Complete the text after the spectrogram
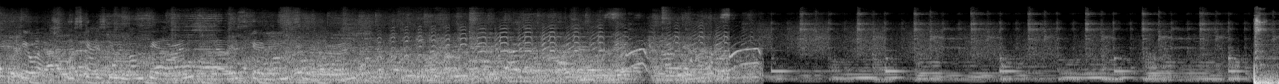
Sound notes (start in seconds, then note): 0.0 people chattering; 3.8 birds screeching; 7.6 gentle music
